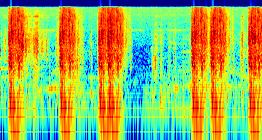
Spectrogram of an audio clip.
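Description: A cartoon game's digging sound effect crunches in short bursts.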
